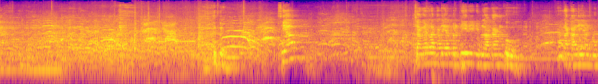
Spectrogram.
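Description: A man speaks loudly into a microphone over a loudspeaker.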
